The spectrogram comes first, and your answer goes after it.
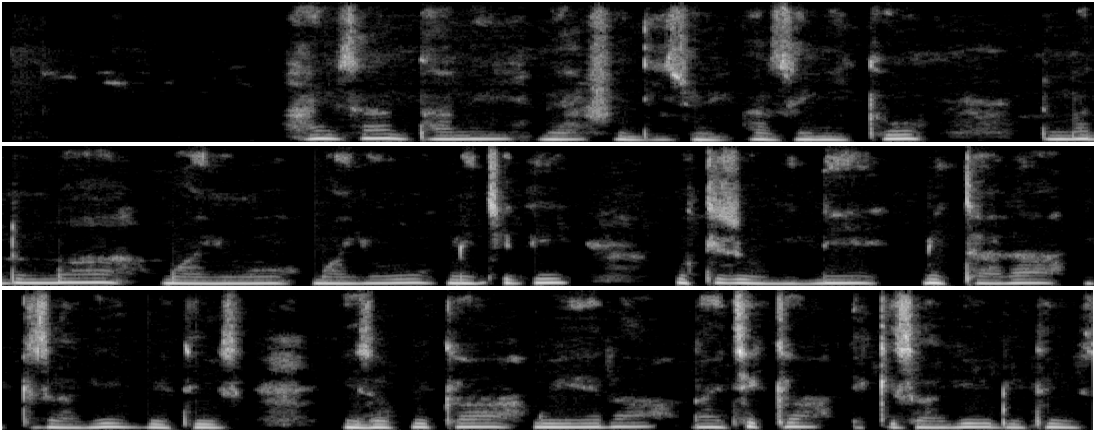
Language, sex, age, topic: Gamo, female, 25-35, government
